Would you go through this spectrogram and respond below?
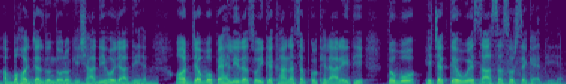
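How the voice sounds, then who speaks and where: A man's voice: on the low side, animated, moderate pace, a little mellow. A man reading scripted narration for a cartoon story as the storyteller.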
